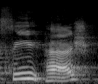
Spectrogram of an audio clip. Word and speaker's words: C#: Alright, so as you can see, like here, we are writing it like C#, but what we are pronouncing it? We are pronouncing it C#. Why we call it so? Basic idea is from the musical background, where in the Western music, we have this notation for the higher notes.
